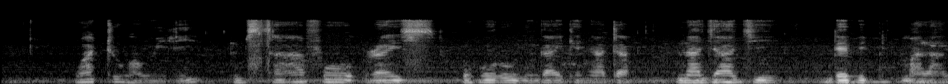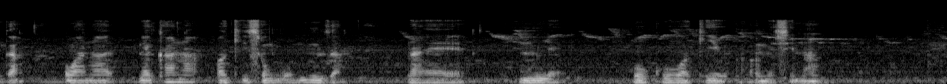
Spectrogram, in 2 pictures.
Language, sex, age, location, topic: Swahili, male, 18-24, Kisii, government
